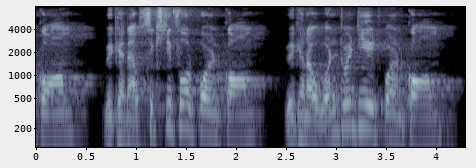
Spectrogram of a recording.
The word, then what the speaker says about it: QAM: And in case of QAM, sometimes we abbreviate it and we simply pronounce it as COM. Instead of telling QAM, we can simply say COM.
